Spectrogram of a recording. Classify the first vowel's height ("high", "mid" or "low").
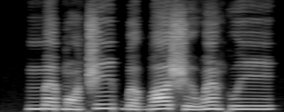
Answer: mid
